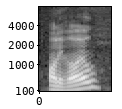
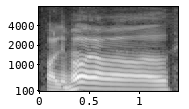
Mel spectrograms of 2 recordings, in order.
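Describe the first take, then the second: First: It is said in the speaker's usual accent. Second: It is said in a put-on Italian accent.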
